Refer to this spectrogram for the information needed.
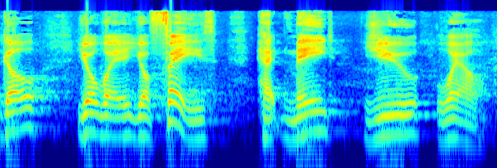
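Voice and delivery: low, slow, gentle voice of Jesus; Jesus calmly healing the blind man, low and slow. Retold or imitated. Preacher voicing Jesus.

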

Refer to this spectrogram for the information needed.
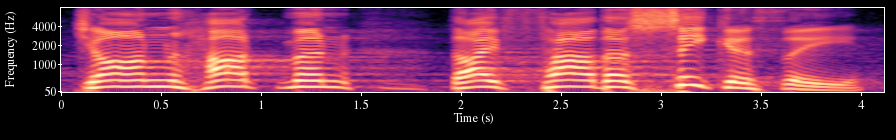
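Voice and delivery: high, drawn-out searching call; crying out. Acted. Old Quaker calling to his son among soldiers, crying out. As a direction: cry the name slowly across a distance. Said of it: "and he'd cry".

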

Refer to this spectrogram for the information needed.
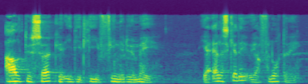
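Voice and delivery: low, soft, tender divine voice; voice of God. Retold or imitated. God forgiving the prisoner in his cell, soft and low. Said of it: "Tredje gången så hör jag samma röst".

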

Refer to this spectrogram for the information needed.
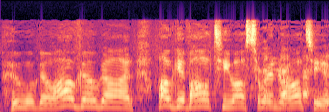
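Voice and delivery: high, loud mock-fervent pledges; imitating fervent worshippers. Worshippers pledging all to God, acted fervour. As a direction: cry out like an eager worshipper. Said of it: "those times in worship".

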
